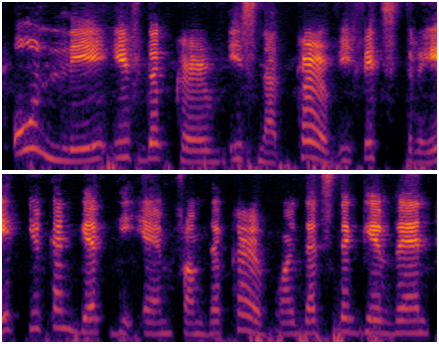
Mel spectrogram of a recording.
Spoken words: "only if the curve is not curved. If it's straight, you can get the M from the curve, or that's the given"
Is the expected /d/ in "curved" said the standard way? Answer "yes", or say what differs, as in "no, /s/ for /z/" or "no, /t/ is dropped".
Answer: no, /d/ is dropped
